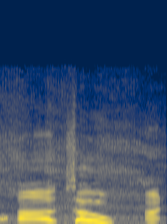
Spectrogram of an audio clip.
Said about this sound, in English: And that sound that we're hearing is a lawnmower. It's not the sound of a race car.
